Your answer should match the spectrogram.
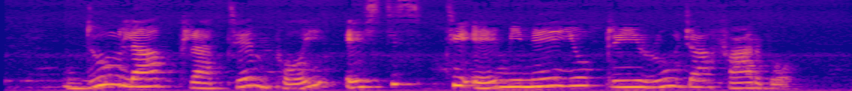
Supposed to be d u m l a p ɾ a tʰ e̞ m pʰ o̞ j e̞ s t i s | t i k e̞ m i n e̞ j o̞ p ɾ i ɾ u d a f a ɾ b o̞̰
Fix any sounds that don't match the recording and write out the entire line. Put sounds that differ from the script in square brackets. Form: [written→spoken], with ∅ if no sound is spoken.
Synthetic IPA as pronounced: d u m l a p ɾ a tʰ e̞ m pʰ o̞ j e̞ s t i s | t i [k→ʔ] e̞ m i n e̞ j o̞ p ɾ i ɾ u [d→d͡ʒ] a f a ɾ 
